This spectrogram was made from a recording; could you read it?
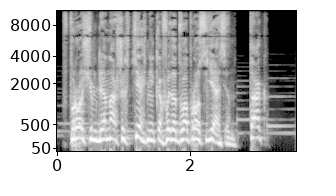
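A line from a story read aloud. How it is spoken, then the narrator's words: Smiling speech. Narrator (Russian): Спицын проговорил, улыбаясь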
